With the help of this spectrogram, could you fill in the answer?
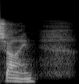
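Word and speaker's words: Shein: taxes at Shine or Sheen, and some of you call it different, but it's pronounced Shine.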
